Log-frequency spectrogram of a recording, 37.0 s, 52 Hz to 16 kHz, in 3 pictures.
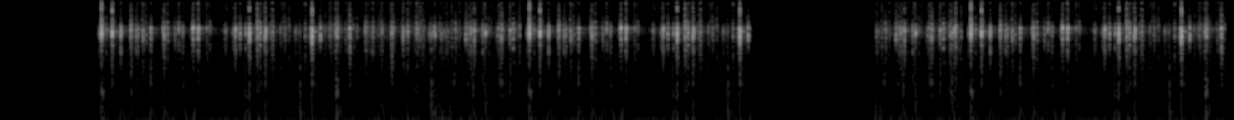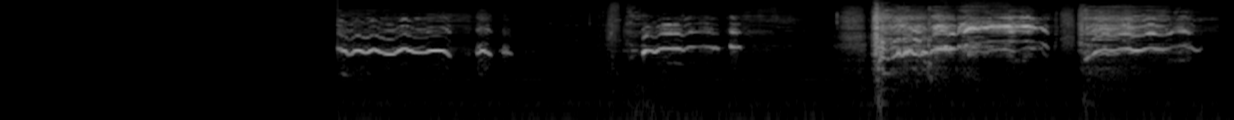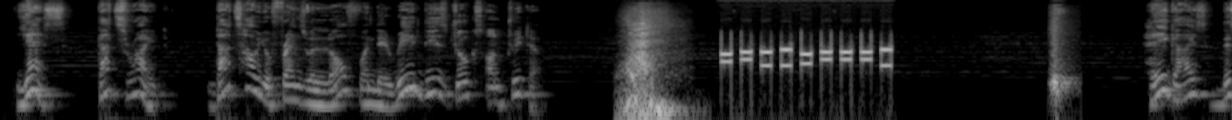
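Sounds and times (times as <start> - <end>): man's squealing wheezy laugh: 15.7 - 17.6, 18.5 - 20.2, 21.1 - 24.4
telephone keypad beeps: 31.9 - 33.6.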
